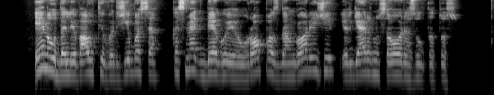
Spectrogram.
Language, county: Lithuanian, Kaunas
